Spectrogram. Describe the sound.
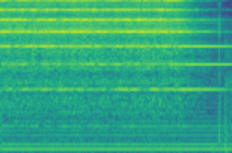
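A school bell rings with a loud, continuous, steady metallic tone for nearly two seconds, then cuts off abruptly.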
